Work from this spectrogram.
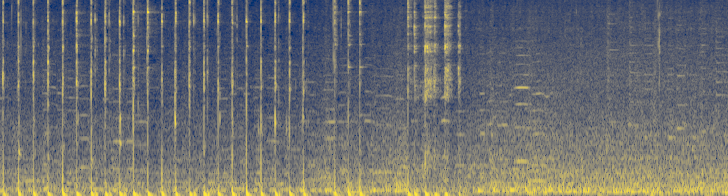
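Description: An egg beaten in a bowl for malpua batter, sounding as a quick run of regular clinking taps against the bowl for about four seconds, then a few scattered knocks and a low murmuring background.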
